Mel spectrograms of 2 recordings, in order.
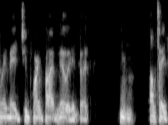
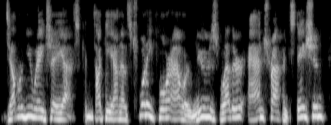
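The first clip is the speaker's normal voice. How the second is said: higher, slow radio news announcer; newscast sign-off; 6 semitones higher, slower than usual. Shown as a demonstration. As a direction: sell the station ID like a practiced broadcaster. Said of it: "my sign out for one of my newscasts".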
